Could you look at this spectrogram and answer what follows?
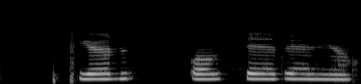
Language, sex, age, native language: Icelandic, male, 10, Icelandic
